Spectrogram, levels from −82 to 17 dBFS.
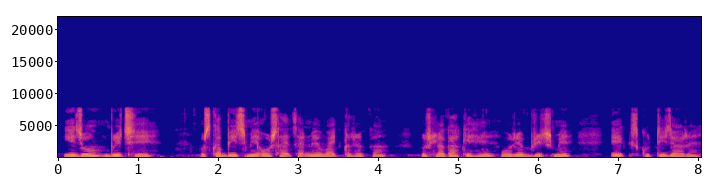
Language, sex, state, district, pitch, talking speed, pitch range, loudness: Hindi, female, Arunachal Pradesh, Longding, 215 Hz, 195 wpm, 200-230 Hz, -18 LUFS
